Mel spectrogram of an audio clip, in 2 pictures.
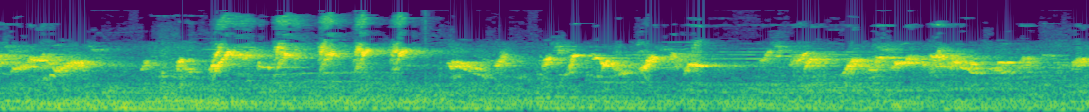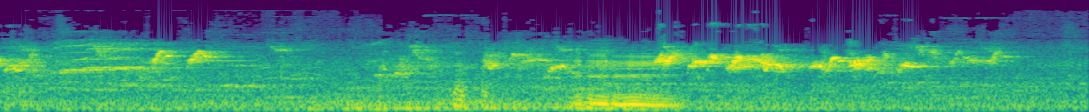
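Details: Red-whiskered bulbul, a Bình Định bird described as five seasons old, singing bright, rapid chirping and warbling phrases with quick rising and falling whistled notes, nearly continuous, with faint low background noise.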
